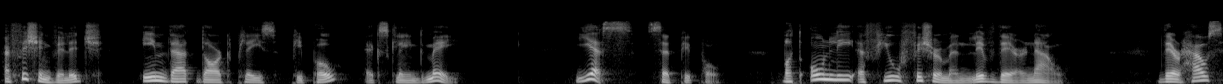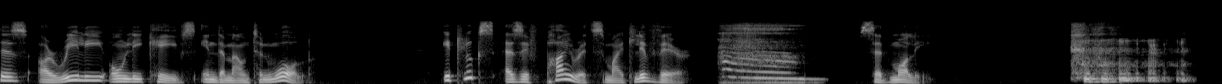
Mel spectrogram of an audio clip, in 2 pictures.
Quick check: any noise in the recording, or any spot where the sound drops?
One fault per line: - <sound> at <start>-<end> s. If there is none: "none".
- sigh at 19.4-20.5 s
- laugh at 22.9-24.2 s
